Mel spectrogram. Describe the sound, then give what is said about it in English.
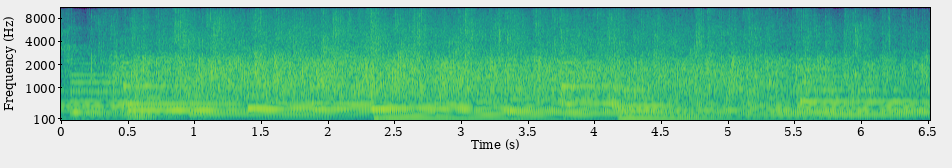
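An audience at a morning church service claps hands in a dense, steady wash of applause, called for as a show of love for Jesus, while sustained organ chords hold and shift underneath. No one speaks. “If you love Jesus this morning, let me hear your hands.”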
